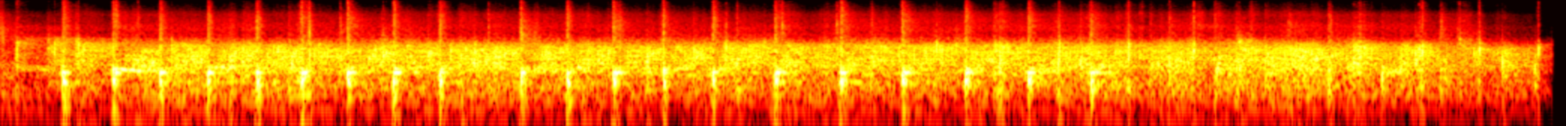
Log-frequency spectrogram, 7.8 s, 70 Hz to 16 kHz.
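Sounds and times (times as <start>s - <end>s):
people clapping in an auditorium: 0.0s - 7.8s.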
